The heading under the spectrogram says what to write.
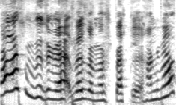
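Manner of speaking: muffled words blurred by chewing with full mouth. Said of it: "when you talk when you with your mouth full".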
